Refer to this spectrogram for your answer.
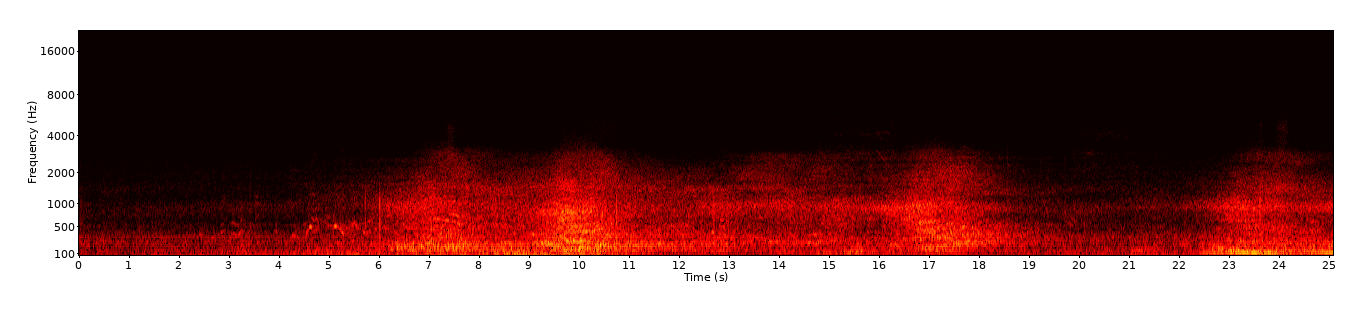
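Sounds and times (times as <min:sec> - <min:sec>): passing vehicle rushing: 0:22.2 - 0:25.0.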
